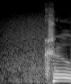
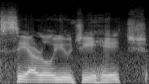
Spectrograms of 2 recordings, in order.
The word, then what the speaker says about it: Crough: Crough Woods is spelled C-R-O-U-G-H, and I'm led to believe by a local that's how you pronounce it. Often in the past I've mispronounced it and called it Crough Woods or Crough Woods, but it is an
